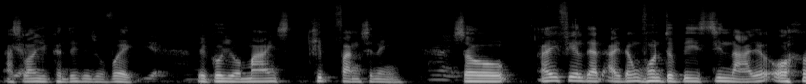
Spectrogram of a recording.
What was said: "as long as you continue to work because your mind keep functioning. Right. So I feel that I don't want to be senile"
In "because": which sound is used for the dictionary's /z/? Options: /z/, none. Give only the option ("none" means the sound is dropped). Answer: none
